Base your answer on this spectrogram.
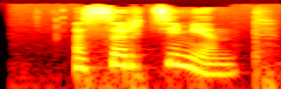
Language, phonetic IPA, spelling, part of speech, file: Russian, [ɐsərtʲɪˈmʲent], ассортимент, noun, Ru-ассортимент.ogg
- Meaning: assortment, range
